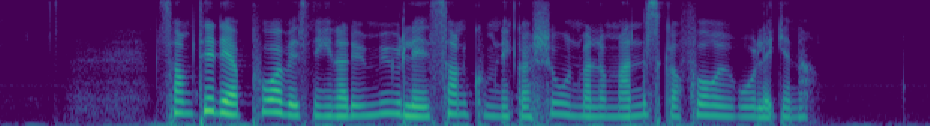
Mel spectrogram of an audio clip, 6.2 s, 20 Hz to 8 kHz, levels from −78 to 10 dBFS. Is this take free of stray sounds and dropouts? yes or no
yes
